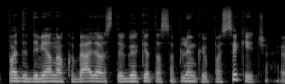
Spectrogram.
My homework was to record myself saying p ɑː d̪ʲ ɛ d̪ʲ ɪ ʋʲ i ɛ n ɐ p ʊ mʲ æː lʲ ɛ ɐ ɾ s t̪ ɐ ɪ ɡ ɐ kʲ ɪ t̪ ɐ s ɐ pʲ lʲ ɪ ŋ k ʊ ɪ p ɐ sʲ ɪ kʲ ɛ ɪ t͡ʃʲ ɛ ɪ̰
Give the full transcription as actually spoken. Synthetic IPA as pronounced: p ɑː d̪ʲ ɛ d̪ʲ ɪ ʋʲ i ɛ n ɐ k ʊ bʲ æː lʲ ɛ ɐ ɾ s t̪ ɐ ɪ ɡ ɐ kʲ ɪ t̪ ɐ s ɐ pʲ lʲ ɪ ŋ k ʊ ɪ p ɐ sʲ ɪ kʲ ɛ ɪ t͡ʃʲ ɛ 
